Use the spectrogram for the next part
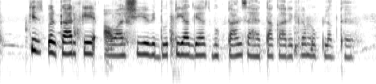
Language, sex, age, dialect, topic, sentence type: Hindi, female, 18-24, Hindustani Malvi Khadi Boli, banking, question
